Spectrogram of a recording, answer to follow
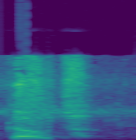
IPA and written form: gəut (goat)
